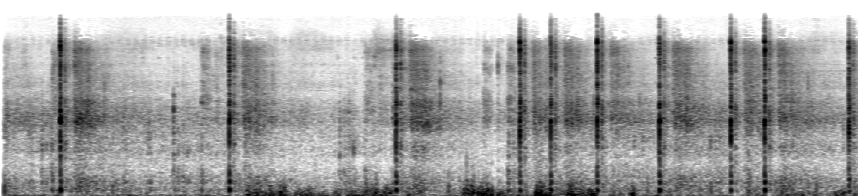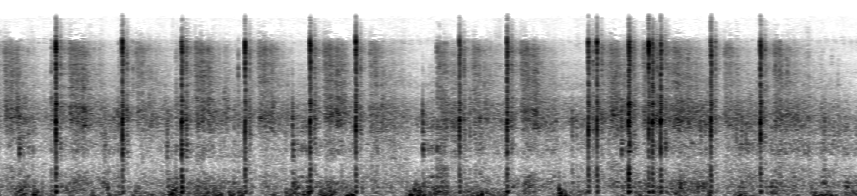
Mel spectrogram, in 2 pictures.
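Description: Aerial fireworks display: a continuous irregular string of sharp bangs, about two a second, over a steady low rumble of shell bursts.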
